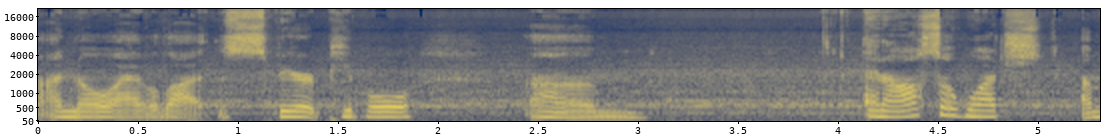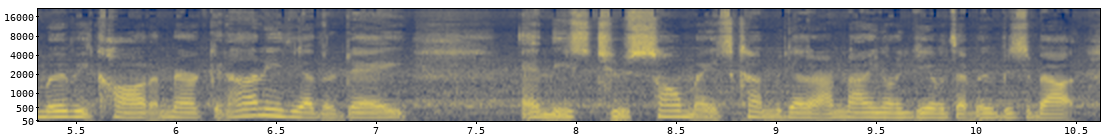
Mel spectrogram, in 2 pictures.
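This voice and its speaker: Gravelly raspy woman channeling spirit messages. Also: fairly low pitch, a little fast, noisy background. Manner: rambling, affectionate, repeats "okay?" and "um". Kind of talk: casual spiritual message monologue.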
